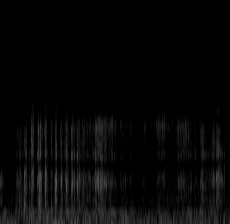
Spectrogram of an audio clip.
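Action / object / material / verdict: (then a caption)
scrape / small hardcover book with paper-wrapped board cover / paper, cardboard / none. Short fingernails and fingertips scratch and tap the paper-wrapped board cover of a small, solid hardcover book held in the hand. The result is a brisk, irregular run of dry scratches and soft, quick taps that die away fast, centered in the mids with some bright rasp, over a steady low hum.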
